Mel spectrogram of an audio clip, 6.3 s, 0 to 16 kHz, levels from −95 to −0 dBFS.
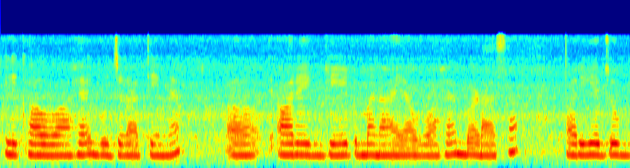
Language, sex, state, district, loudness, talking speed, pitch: Hindi, female, Gujarat, Valsad, -17 LUFS, 160 wpm, 210 Hz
